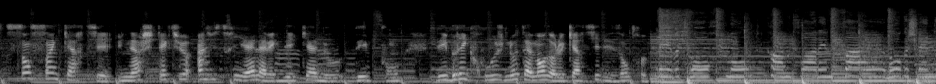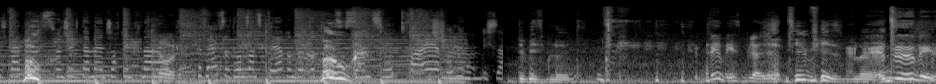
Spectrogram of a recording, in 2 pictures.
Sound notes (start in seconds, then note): 13.8 german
